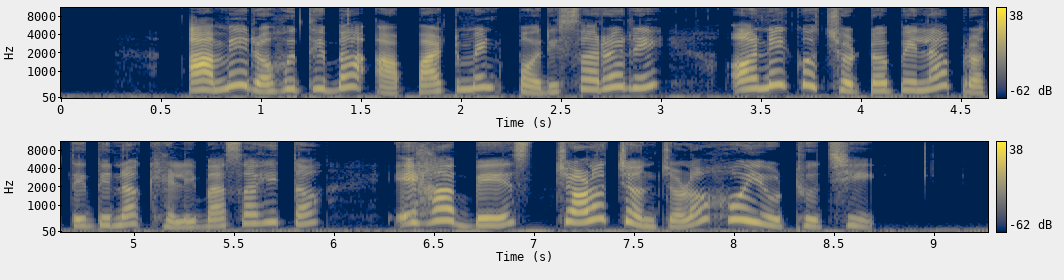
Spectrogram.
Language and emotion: Odia, happy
